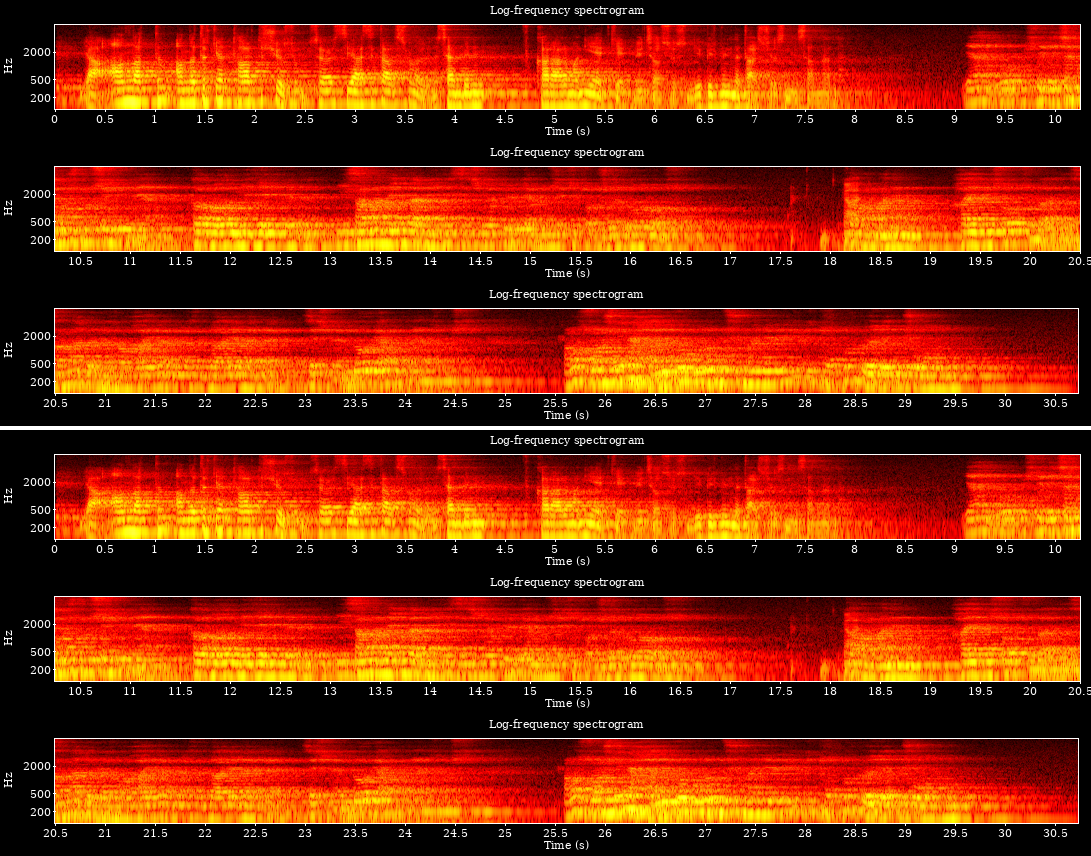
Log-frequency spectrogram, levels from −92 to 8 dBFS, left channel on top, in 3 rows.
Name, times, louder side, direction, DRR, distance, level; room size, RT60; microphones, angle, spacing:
voice 1, 0.2-4.3 4.8-7.8 17.9-18.3, left 1 dB, 20° left, 5 dB, 0.7 m, -21 dB
voice 2, 9.1-16.5 18.2-18.8 19.2-24.6 25.6-29.5, equal, 20° right, -10 dB, 2.6 m, -23 dB
21.5 x 9.3 x 4.6 m, 2.4 s
head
